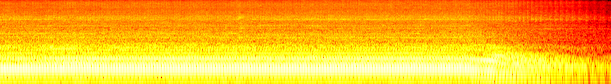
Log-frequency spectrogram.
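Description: A lawnmower engine runs loudly nearby, then winds down and stops.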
